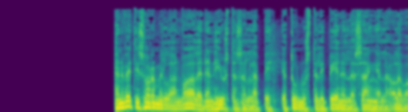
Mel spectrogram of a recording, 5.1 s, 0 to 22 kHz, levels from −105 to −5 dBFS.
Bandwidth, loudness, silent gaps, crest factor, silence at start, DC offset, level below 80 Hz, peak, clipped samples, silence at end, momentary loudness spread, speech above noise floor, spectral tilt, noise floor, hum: 17 kHz; -15 LUFS; none; 16 dB; 1.45 s; under 0.1%; -24 dBFS; 0 dBFS; under 0.1%; 0 s; 7 LU; over 76 dB; -6.5 dB/octave; under -90 dBFS; none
